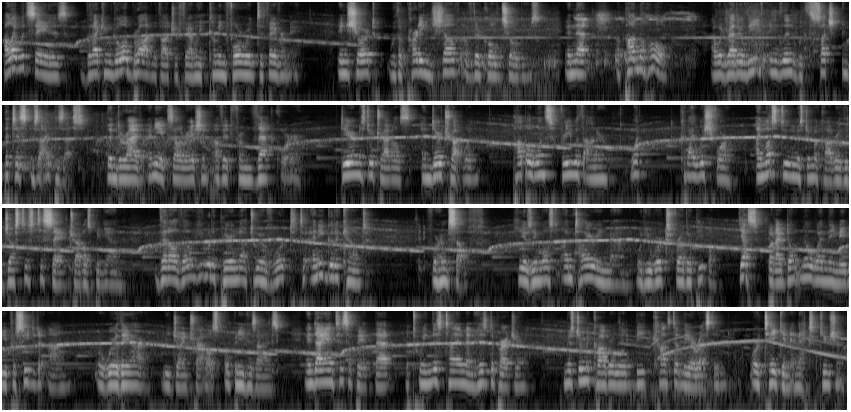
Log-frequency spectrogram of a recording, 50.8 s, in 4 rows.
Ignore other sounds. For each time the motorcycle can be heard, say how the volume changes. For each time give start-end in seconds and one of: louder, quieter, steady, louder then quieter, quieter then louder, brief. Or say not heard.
not heard.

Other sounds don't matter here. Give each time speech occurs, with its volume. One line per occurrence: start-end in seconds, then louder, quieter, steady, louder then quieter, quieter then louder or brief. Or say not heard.
0.0-50.7 steady.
